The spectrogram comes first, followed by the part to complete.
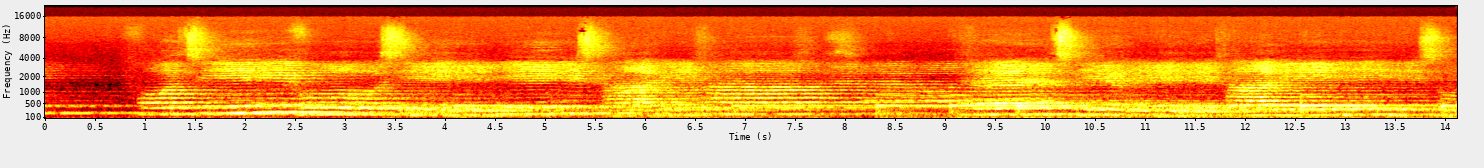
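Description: Slow vocal music: voices singing long, held notes in a chant-like style, with the words' s-sounds audible. There is a brief drop in level about a second in.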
